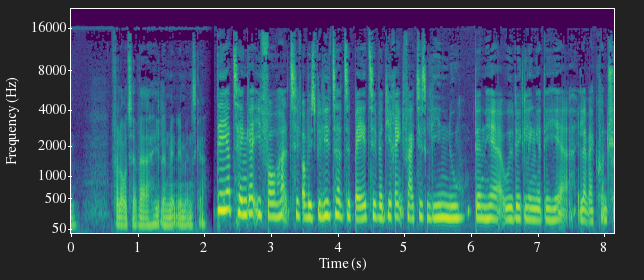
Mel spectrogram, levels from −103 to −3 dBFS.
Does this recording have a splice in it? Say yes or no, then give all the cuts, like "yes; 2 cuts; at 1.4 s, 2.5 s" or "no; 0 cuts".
yes; 2 cuts; at 3.4 s, 5.3 s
